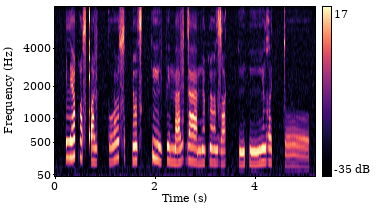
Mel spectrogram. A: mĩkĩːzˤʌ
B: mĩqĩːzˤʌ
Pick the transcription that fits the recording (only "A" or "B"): B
